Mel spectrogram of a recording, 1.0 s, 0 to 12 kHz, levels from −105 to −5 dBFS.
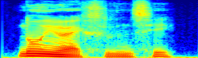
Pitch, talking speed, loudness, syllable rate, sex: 105 Hz, 180 wpm, -18 LUFS, 8.0 syllables/s, male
